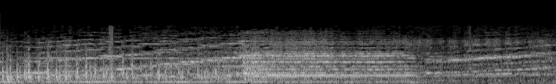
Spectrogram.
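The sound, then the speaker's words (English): A westbound freight train rolling through a town, heard as loud, sustained whistle-like tones whose pitch shifts over a steady mechanical rumble. “But he came to life when the westbound freight train rolled through town.”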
